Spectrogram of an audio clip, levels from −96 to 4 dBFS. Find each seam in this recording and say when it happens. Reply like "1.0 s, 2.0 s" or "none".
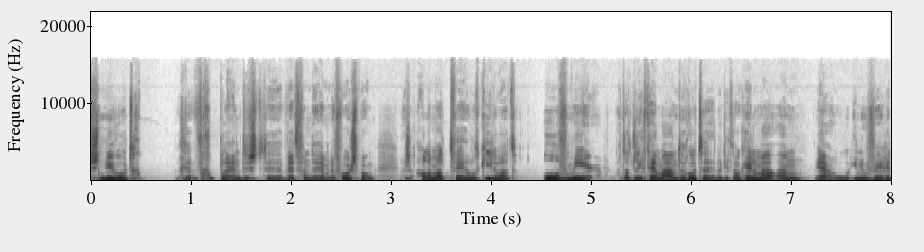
5.1 s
